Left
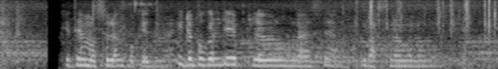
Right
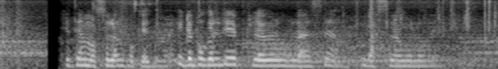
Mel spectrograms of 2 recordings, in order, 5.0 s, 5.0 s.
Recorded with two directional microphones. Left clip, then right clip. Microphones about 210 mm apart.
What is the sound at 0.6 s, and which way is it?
Speech, centre (ahead or behind).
